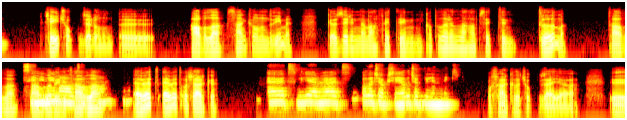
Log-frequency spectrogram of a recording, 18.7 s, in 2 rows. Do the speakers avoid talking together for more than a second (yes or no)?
no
